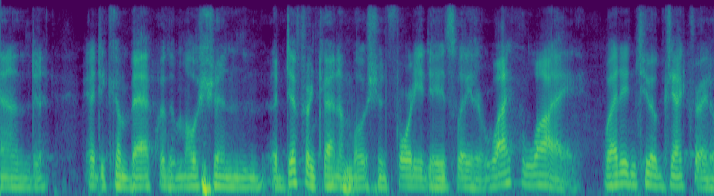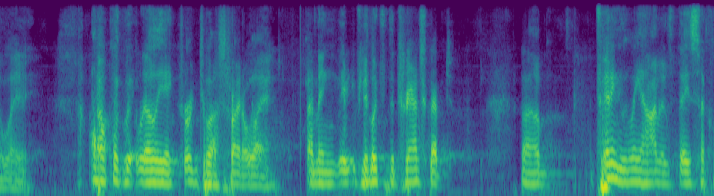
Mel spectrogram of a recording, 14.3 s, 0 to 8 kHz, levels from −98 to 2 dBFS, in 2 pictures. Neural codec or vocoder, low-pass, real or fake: codec, 24 kHz, 1.5 kbps, HILCodec; 7.2 kHz; fake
